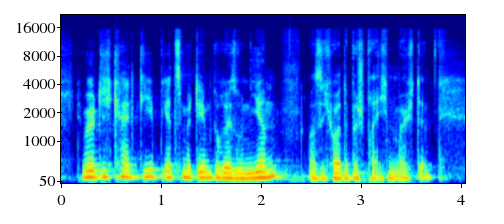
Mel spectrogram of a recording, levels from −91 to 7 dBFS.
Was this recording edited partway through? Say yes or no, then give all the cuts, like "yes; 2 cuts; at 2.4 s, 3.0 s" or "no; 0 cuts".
yes; 1 cut; at 1.5 s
